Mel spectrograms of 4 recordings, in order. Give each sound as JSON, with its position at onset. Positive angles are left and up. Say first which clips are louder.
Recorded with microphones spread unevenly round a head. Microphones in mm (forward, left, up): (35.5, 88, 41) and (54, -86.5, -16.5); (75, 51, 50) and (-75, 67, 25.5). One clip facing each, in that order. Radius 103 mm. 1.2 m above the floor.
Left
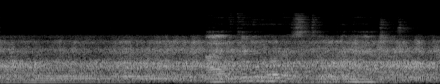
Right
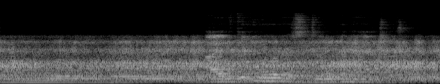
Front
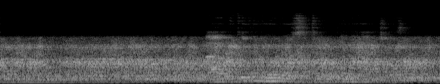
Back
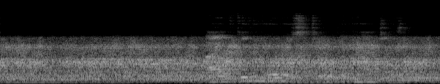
{"t": 2.0, "sound": "a man speaking", "louder": "right 3 dB, back 2 dB", "azimuth_deg": -100, "distance_m": 2.0}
